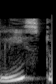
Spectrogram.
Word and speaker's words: liest: De e pasa a ser una i larga que se escribe ie. Escuchen de nuevo. – Lesen. – Was liest du? – Was liest du denn da?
